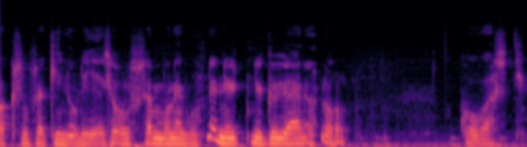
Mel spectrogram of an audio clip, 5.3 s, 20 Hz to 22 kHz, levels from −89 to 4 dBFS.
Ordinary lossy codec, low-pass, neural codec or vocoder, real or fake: none; 19.8 kHz; none; real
